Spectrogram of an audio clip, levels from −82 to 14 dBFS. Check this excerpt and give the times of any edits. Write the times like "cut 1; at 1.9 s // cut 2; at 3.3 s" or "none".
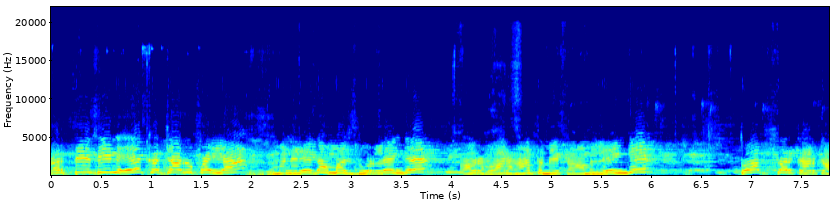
none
